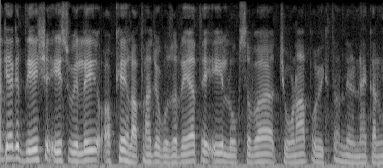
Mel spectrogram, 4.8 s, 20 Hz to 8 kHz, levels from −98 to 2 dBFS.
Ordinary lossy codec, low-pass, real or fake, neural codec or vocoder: none; none; fake; codec, 16 kHz, 8 kbps, FunCodec, trained on Chinese and English, 25 frames a second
